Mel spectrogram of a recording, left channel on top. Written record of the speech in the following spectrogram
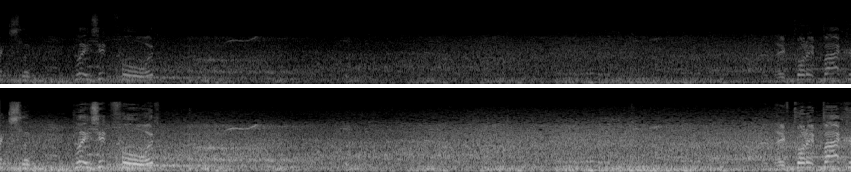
plays it forward. And they've got it back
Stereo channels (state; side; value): quieter; left; 19.2 dB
